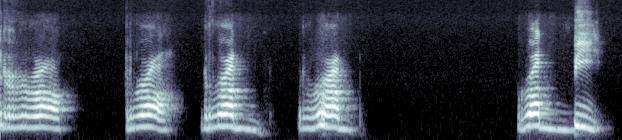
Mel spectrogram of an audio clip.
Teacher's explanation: آر کو پورے زور دے کے اس کی 2 دفعہ اس کی رولنگ ساؤنڈ آئے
